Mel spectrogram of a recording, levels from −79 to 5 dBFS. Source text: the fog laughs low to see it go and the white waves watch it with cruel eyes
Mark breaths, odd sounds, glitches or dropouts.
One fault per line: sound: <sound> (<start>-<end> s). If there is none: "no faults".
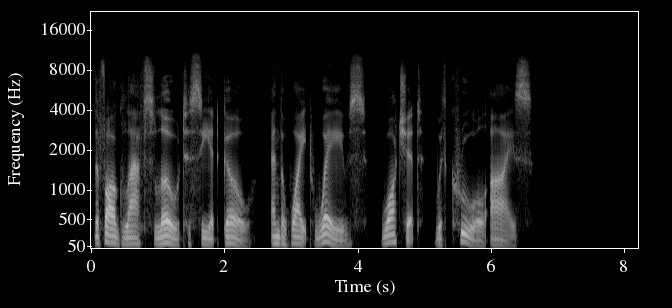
no faults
